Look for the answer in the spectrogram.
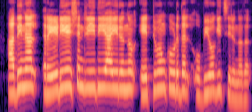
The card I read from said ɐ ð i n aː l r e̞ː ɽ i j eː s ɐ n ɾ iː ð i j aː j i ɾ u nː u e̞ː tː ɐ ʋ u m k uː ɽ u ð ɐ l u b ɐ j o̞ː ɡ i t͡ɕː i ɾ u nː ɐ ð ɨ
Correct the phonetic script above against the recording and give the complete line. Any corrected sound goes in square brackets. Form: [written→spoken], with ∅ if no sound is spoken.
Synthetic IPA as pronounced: ɐ ð i n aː l r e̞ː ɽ i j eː [s→ʂ] ɐ n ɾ iː ð i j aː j i ɾ u nː u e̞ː tː ɐ ʋ u m k uː ɽ u ð ɐ l u b ɐ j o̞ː ɡ i t͡ɕː i ɾ u nː ɐ ð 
